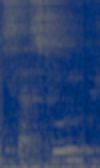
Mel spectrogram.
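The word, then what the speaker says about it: Sassoon: s'appelle Enrico sassun je vous donne son nom Sassoun ça s'écrit sa a 2 S 2 O m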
